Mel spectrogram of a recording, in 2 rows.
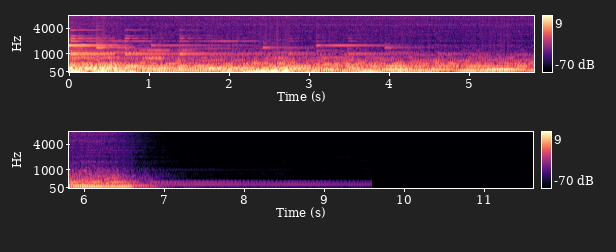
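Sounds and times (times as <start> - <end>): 
menacing sound: 0.0 - 6.8.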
